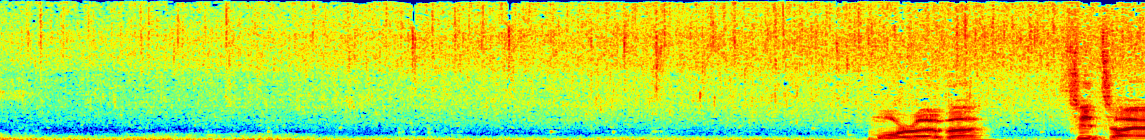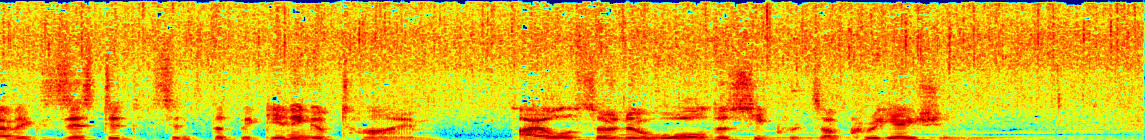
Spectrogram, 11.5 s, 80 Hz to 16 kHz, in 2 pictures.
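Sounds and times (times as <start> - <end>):
deep rolling rumble of thunder: 0.0 - 8.3
steady dense pouring rain: 0.0 - 11.4
speech: 4.4 - 10.7.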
